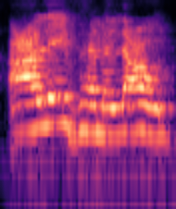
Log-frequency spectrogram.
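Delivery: loud, slow grumble; drawn-out pirate grouse; crewman's growl. A narrator's reading. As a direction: growl it dismissively. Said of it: "Pinky growled at Jack".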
